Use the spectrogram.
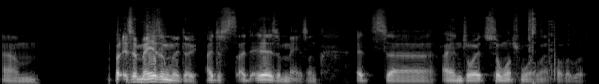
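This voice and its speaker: Deep-voiced Northern Irish man rambling over a game. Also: a little fast, darkish tone. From Northern Ireland. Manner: rambling, chatty, swears freely, laughs at himself. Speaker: gaming channel host. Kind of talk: casual gameplay commentary.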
